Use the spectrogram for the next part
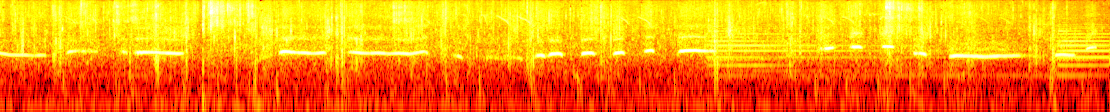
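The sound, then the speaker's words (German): A lively whistled melody rises and falls steadily over eight seconds, with a regular crunch of footsteps tapping underneath, as an Alpine cheesemaker walks cheerfully down into a valley on a hot day with cheese wheels tied on his back, taking them to market. “Er hatte sich die Käseräder auf den Rücken gebunden und wanderte fröhlich pfeifend ins Tal hinab.”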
